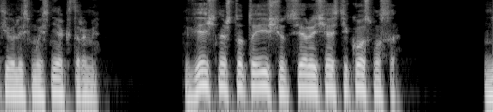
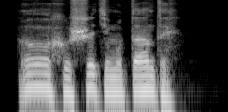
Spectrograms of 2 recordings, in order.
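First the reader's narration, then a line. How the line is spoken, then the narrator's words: Grumble. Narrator (Russian): проворчал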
